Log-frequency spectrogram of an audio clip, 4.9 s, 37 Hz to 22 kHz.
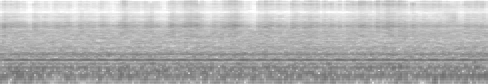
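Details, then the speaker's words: MDC Roundhouse Shay model locomotive kit with the most powerful motor fitted and a DZ123 DCC decoder, running in reverse at speed step 6 while pulling a heavy scrap car: a steady, even-pitched high gearbox whine with a faint buzz that the gearbox will always make. "Now I've done everything I can about the sound. But that gearbox in there is always going to make that sound."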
